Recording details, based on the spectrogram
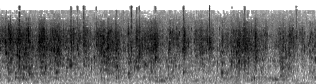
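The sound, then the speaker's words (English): Steady splashing and churning water as someone swims away from an island in darkness, taking a rubber boat along, with a continuous wash of sound and small irregular surges throughout. No voices are heard. “Swim away from this island and take that rubber boat with you.”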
